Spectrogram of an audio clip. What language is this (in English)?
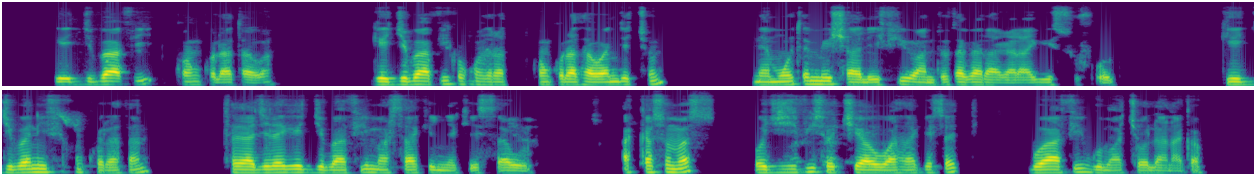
Oromo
